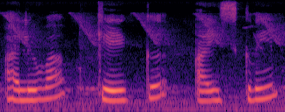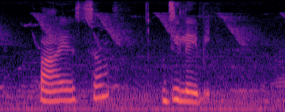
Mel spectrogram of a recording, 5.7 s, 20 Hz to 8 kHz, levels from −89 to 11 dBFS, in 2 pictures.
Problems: background sounds at intervals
